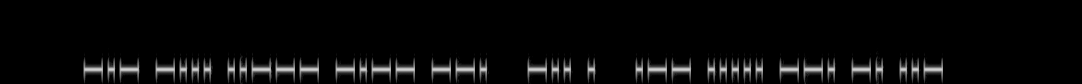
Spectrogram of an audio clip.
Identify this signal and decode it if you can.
Morse code, heard as a keyed tone, about 20 wpm, 700 Hz. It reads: KB2YG DE W5GNU
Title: USA Callsign DE Callsign - 5 Characters - 20wpm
